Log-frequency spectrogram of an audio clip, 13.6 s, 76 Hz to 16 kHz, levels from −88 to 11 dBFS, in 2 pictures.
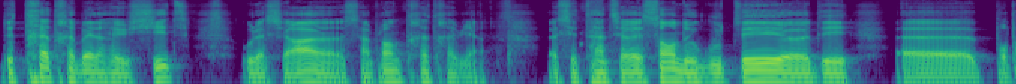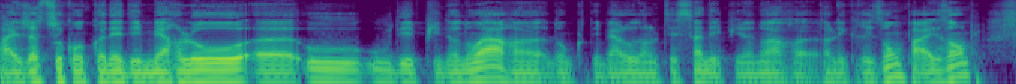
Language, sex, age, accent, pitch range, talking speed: French, male, 50-69, French, 80-95 Hz, 215 wpm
